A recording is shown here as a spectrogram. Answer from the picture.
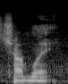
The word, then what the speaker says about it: Cholmondeley: Marchioness of Cholmondeley, which is pronounced Chumley.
